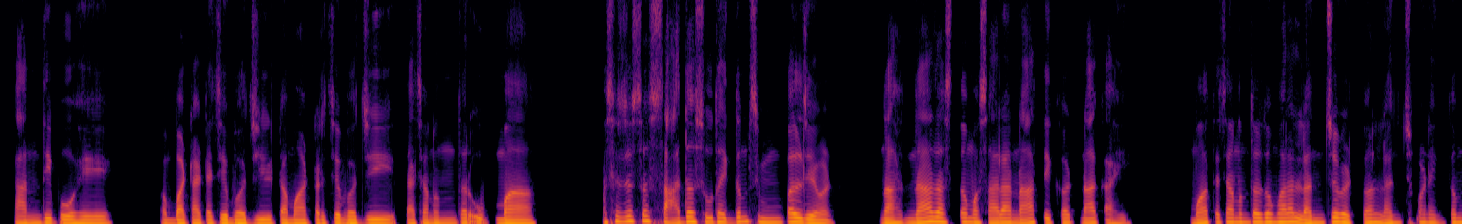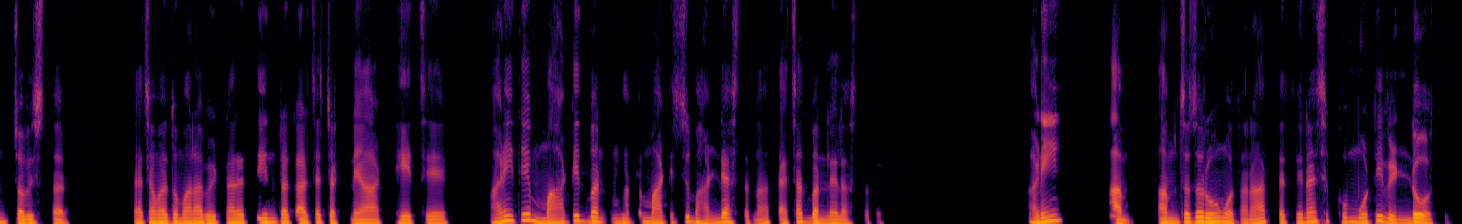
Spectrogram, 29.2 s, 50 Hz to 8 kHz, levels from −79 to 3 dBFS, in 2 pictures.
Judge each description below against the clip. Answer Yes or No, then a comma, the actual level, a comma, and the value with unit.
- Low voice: Yes, low, 130 Hz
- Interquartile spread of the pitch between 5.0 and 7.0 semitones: No, average, 2.9 semitones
